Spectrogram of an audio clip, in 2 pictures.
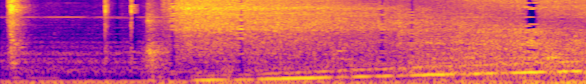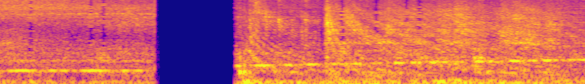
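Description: A subway train's electric motors whine, rising in pitch as it pulls away.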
